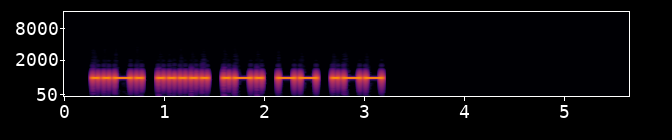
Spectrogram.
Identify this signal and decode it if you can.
Morse code, heard as a keyed tone, about 22 wpm, 700 Hz. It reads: F5RMW
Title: DXCC-100 Call Signs - 5 Characters - 22wpm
